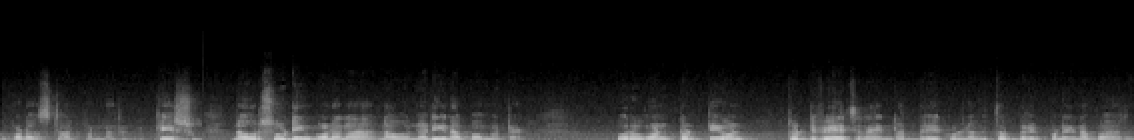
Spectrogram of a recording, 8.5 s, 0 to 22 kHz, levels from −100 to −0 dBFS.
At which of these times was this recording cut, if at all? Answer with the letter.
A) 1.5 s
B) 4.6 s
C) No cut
A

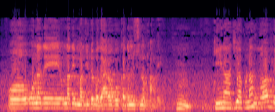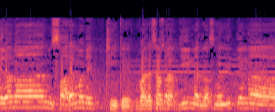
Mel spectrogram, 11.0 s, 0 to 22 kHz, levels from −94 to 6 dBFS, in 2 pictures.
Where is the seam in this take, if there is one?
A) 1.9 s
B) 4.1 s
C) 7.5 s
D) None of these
B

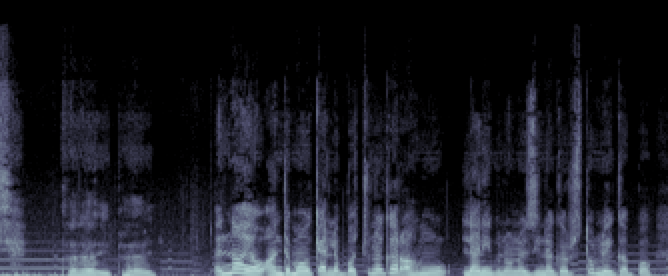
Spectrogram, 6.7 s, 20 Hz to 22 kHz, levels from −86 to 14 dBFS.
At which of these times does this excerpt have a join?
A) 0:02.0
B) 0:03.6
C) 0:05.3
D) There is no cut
A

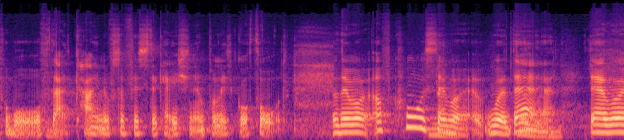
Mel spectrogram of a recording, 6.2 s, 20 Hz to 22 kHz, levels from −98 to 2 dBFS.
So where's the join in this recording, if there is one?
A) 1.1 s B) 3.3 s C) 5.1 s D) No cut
B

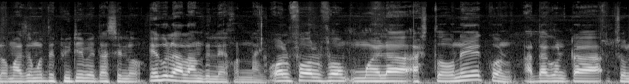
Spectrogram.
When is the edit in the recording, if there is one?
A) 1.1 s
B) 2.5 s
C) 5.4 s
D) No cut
B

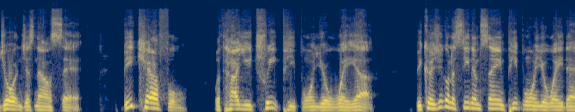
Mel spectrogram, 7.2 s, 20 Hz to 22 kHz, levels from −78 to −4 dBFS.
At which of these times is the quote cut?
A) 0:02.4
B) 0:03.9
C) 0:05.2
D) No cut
D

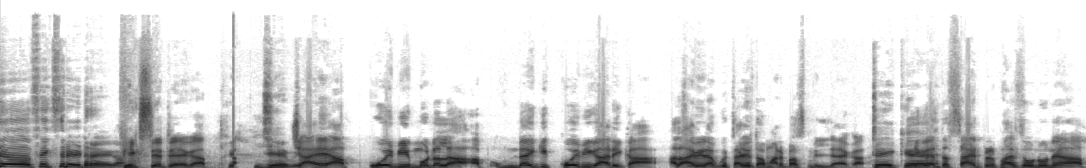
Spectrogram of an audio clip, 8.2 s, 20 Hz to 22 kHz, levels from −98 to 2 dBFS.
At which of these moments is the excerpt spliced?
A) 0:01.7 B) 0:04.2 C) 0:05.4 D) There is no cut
A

